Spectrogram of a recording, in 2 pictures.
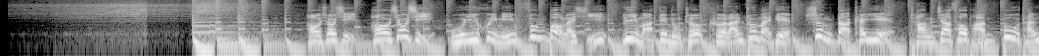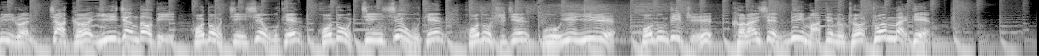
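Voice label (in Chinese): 男 【促销】电动车混音; 御捷电动车混音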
